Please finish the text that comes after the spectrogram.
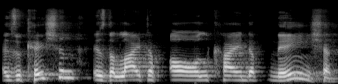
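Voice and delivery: slow, with "education" as e-ju-KHEI-shon; beautiful pronunciation. Shown as a demonstration. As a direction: stretch the ei in "education" and "nation". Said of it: "কত সুন্দর লাগছে শুনতে".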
